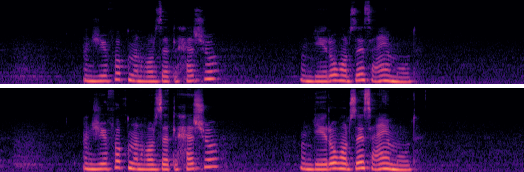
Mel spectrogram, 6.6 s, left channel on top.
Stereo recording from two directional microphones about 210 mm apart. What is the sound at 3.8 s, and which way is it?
Speech, 30° right (ahead or behind).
